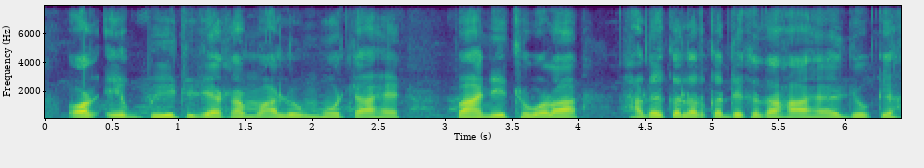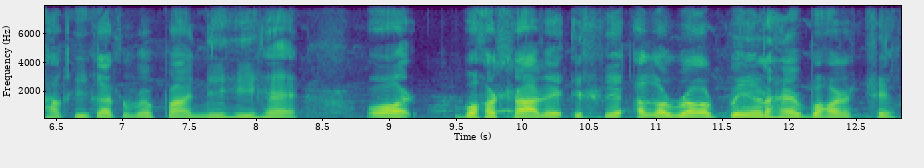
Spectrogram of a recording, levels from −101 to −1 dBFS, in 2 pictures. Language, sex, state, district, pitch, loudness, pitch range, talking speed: Hindi, male, Uttar Pradesh, Jyotiba Phule Nagar, 145 Hz, -20 LUFS, 135-155 Hz, 150 wpm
